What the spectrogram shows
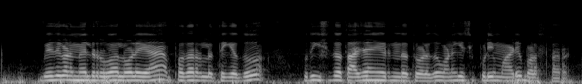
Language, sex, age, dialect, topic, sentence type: Kannada, male, 18-24, Central, agriculture, statement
